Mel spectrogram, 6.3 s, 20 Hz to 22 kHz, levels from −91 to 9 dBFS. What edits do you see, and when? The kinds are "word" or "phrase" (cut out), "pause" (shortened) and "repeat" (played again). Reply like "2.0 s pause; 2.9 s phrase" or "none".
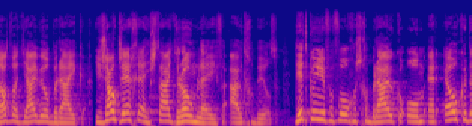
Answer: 1.2 s pause; 1.6 s word; 2.0 s word; 2.3 s word; 3.8 s pause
